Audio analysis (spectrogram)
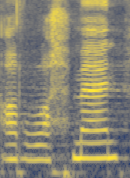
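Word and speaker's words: الرحمن: huruf lam dibacanya a lamnya enggak usah dibaca langsung tekan ke ro hati-hati jangan terlalu bergetar arro tapi Ar cukup ya arah h-nya halus keluarin anginnya yang banyak jangan arah ma tapi arrah arrahmani Makanya juga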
